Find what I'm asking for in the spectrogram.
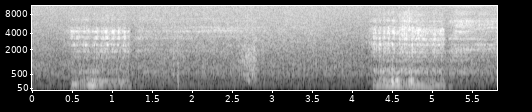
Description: This lovely lady is a deep sleeper. And a very loud snorer. Yet another video of Sophie getting some zZZZs. Listen to the buzz saw snores.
